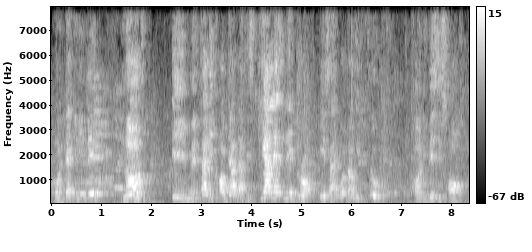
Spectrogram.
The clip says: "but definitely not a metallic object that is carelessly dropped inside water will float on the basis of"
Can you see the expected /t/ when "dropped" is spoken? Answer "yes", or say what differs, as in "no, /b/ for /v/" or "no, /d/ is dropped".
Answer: no, /t/ is dropped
